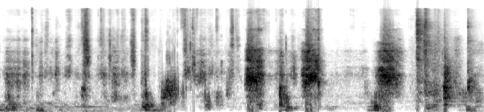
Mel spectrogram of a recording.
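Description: Loud, irregular dog-like panting and huffing with some rough growl-like sounds, the strongest huffs coming about three, four and five seconds in.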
